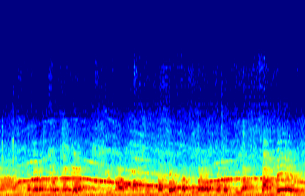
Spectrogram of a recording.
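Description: A wailing siren: its pitch rises, falls slowly over about three seconds, then rises again near the end.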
